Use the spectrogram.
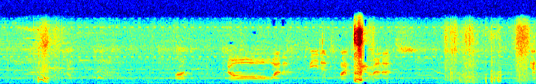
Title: I got the HICCUPS!!!!!!!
